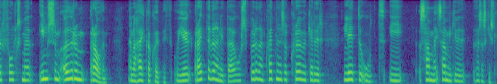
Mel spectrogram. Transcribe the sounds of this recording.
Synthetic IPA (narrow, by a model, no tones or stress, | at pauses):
ɛɾ̥fowlksmɛðimsʏmœðɾʏmraːwðʏm | ɛnːaɦajhkakʰœːɥpɪθɔɣjɛɣraːjt̪ɪvɪðanit̪aːɣɔɣspʏɾðɪhankʰv̥ɛɾt̪nɪθɛsːakʰɾœːvʏcɛɾðɪɾ̥ | lɪːt̪ʏʔuːt̪i | saːmsaːmiɲcɪvɪðθɛsːascɪft̪l̥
